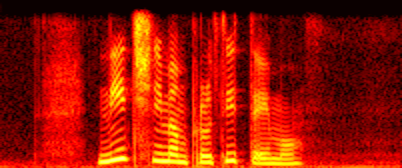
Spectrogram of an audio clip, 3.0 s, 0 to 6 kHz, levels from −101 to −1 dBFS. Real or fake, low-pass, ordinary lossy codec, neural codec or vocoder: real; 5.4 kHz; none; none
